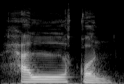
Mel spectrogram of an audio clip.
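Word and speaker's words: حَلْقٌ: But this one is without haraka. So it will be like his brother, b. So it will be l. So we pronounce it. We spell it. Halqa. Halqun.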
